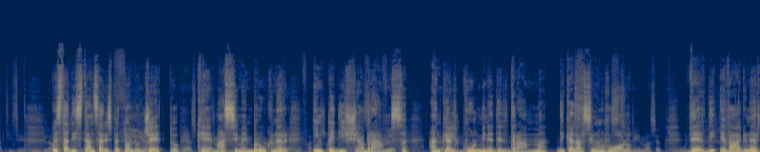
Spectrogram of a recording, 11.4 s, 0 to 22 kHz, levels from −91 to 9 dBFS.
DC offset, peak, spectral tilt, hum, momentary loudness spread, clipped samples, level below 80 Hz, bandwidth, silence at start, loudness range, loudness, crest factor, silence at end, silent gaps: under 0.1%; -4 dBFS; -5 dB/octave; none; 9 LU; under 0.1%; -54 dBFS; 14 kHz; 0.45 s; 2 LU; -24 LUFS; 20 dB; 0 s; none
